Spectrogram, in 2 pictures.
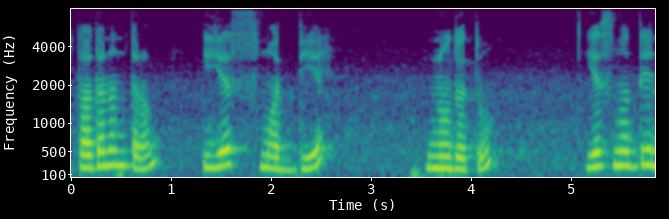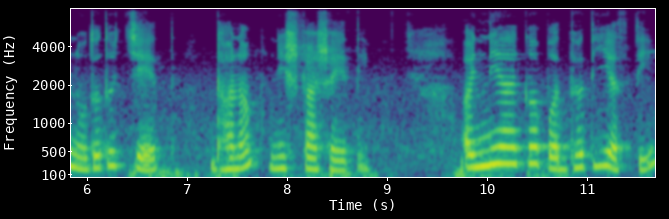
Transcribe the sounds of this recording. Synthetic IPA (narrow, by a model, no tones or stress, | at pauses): t̪ɐd̪ʱɐnɐnt̪ɐɾɐm | jesmɐd̪ʱje | nud̪ɐt̪u | jesmɐd̪ʱjenud̪ɐt̪ut͡ɕeːt̪d̪ʱɐnɐmniʃkaːʃɐjet̪ḭ | ənjaːjɐkɐpɐd̪ʱːɐt̪iːɐst̪iː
